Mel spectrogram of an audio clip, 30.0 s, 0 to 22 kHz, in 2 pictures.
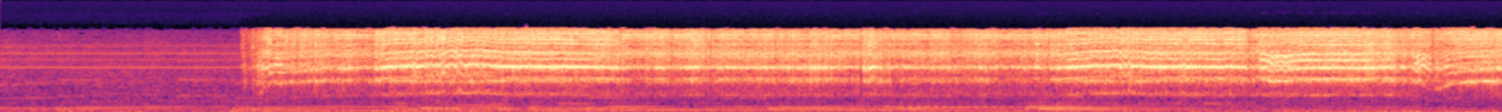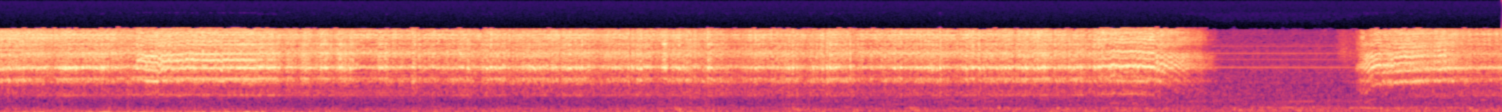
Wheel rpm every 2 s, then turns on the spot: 0, 100, 160, 160, 160, 160, 160, 150, 160, 160, 160, 160, 160, 60, 100.
none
